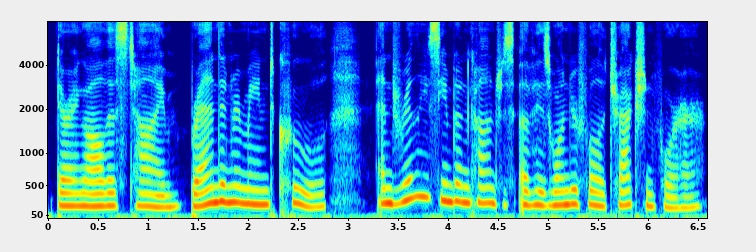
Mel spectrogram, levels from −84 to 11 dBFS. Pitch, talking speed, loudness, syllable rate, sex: 215 Hz, 155 wpm, -15 LUFS, 5.0 syllables/s, female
